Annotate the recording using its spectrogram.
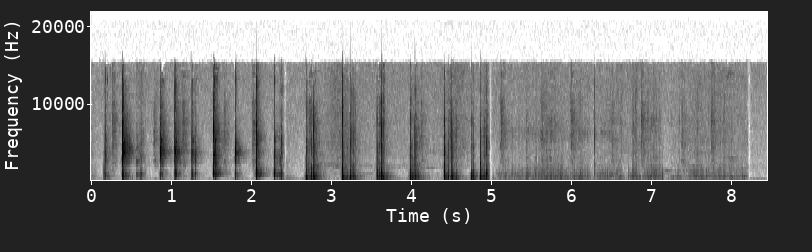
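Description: Plastic Schleich toy horse hooves tapped on a wooden surface in a walking rhythm, about four taps a second, stopping about five seconds in.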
